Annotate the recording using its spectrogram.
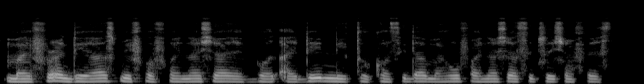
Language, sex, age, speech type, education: Nigerian Pidgin, male, 30-45, spontaneous, tertiary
